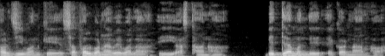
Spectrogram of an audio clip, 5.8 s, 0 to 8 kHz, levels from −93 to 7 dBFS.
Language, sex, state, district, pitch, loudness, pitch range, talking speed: Bhojpuri, male, Bihar, Saran, 115 Hz, -19 LUFS, 105-120 Hz, 145 wpm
